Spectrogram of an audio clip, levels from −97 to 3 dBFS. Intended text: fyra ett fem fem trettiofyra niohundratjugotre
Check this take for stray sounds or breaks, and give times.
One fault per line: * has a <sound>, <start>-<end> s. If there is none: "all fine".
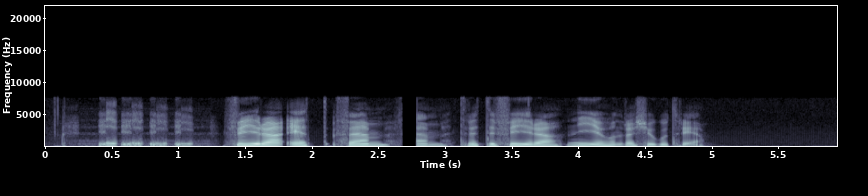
* has a laugh, 0.4-1.1 s
* has a dropout, 2.7-2.8 s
